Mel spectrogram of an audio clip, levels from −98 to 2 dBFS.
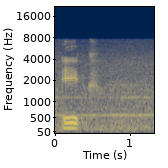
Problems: constant background noise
